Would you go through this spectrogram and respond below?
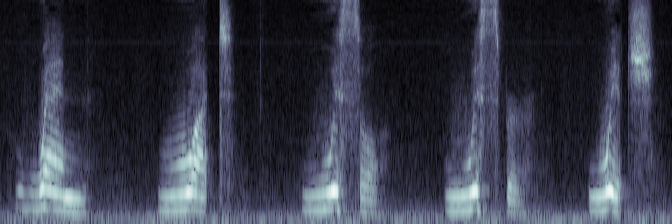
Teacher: words that begin with wh are pronounced h.w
